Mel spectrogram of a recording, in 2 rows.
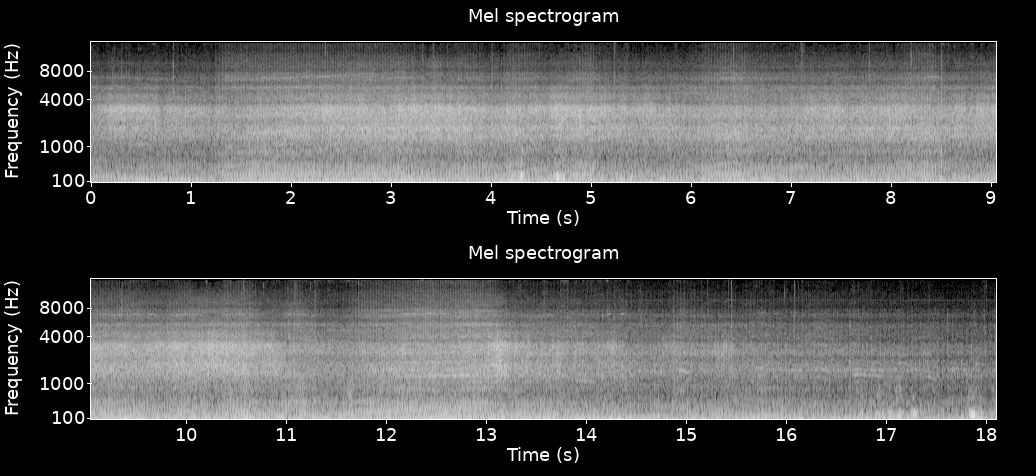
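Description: CFMoto 625 cc ATV engine running while the quad drives through snow, its pitch rising and falling with the throttle, under a steady hiss.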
